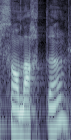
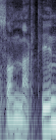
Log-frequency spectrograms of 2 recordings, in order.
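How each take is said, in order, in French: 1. Le nom se prononce à la française. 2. Le nom se prononce à l'argentine, en espagnol. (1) "je prononce à la française" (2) "si j'étais argentin, je dirais sûrement San Martin"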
